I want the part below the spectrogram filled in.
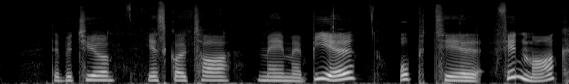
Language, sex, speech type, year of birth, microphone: Norwegian, female, spontaneous, 1979, Sennheiser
